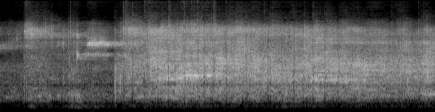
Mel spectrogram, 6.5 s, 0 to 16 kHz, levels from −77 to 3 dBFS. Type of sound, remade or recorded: remade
